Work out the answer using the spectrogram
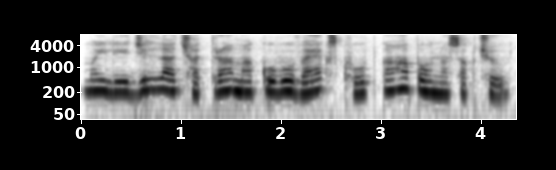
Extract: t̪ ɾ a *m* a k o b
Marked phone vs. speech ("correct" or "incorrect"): correct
